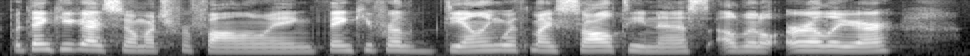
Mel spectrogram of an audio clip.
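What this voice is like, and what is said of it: Hoarse, strained voice. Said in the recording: “My voice, I can hear it going hoarse.”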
